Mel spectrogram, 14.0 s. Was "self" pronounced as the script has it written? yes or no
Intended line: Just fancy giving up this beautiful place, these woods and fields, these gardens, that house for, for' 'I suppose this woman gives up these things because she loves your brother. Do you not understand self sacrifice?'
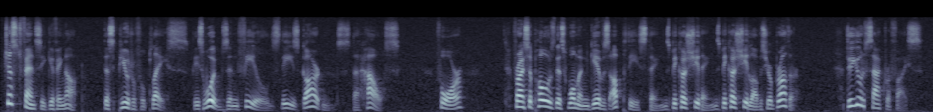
no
